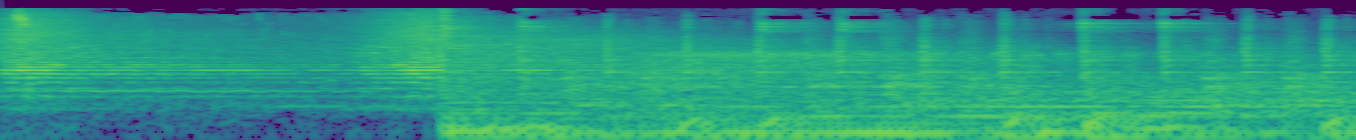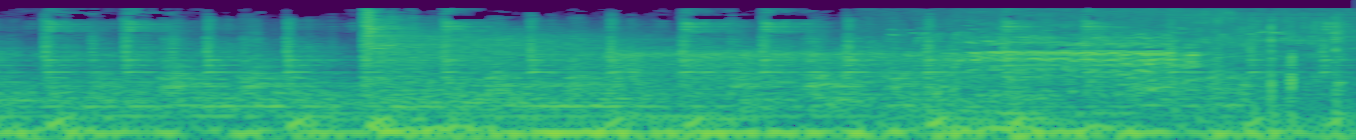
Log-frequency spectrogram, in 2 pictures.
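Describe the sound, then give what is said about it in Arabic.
A horse whinnies and snorts over a steady clip-clop of hooves that starts after a brief quiet opening and keeps a loud, even trotting rhythm throughout, with no voices. “يظهر فيك يا صاحبي راكب على حصان”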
